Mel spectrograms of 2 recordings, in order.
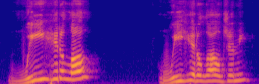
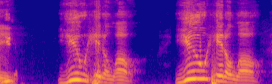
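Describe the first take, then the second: First: Incredulous mocking echo. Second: YOU punched, louder and slow; stress on YOU. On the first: Real, not acted. Mocking the quarterback's words. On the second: Shown as a demonstration. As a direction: hit the word You hard, slowly. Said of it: "We say we".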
